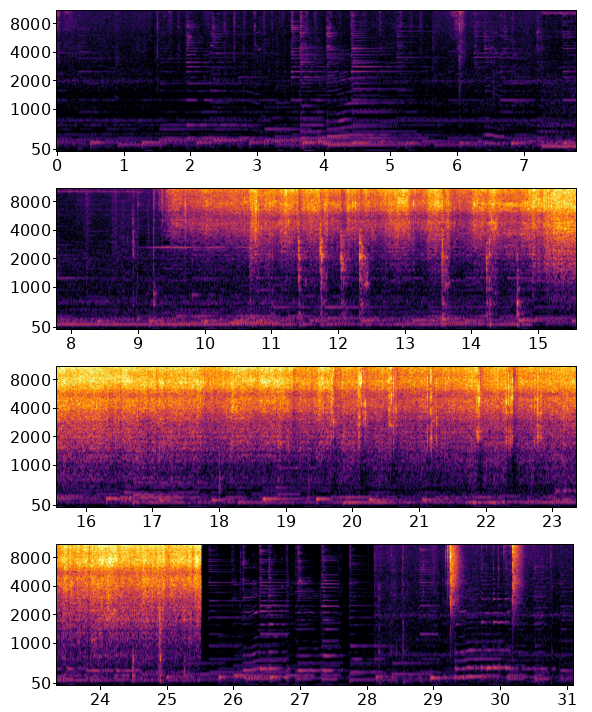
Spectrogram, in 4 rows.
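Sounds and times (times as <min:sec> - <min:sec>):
vegetables sizzling in hot oil: 0:09.4 - 0:25.5.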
